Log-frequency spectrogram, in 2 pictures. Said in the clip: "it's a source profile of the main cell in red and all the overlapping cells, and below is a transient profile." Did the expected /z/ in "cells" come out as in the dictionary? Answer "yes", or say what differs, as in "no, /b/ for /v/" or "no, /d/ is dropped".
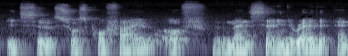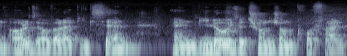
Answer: no, /z/ is dropped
